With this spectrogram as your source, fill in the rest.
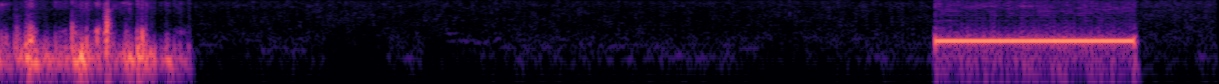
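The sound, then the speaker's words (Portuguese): A voicemail recording tone sounds after the message prompt on a phone line: a brief voice, then silence, then a single steady mid-pitched beep lasting about a second before cutting off. “Pode deixar seu recado, você só será tarifado após o sinal.”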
